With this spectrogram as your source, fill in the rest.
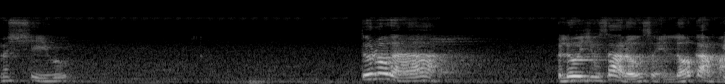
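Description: An elderly man speaks calmly into a microphone, heard through a loudspeaker, with pauses between phrases.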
